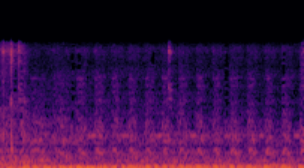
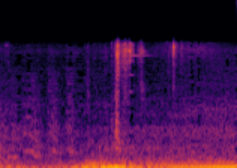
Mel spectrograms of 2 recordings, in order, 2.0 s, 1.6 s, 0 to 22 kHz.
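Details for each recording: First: Kia Ceed/i30 CRDi diesel just after fuel filter replacement, glow plug light on: steady starter cranking for a couple of seconds without catching; slow start, possibly air in fuel system. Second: Kia Ceed/i30 CRDi diesel, warm restart after two minutes, after fuel filter replacement for hard starting: a little key rattle, a short crank, then prompt catch and a steady, even idle; normal start.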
